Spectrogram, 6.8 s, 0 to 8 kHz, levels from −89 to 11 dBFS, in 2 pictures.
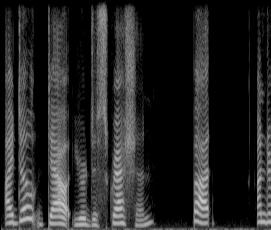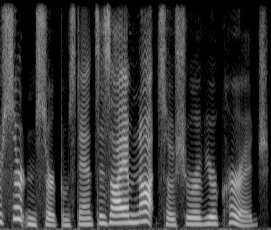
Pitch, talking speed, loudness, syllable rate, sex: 240 Hz, 150 wpm, -19 LUFS, 3.8 syllables/s, female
